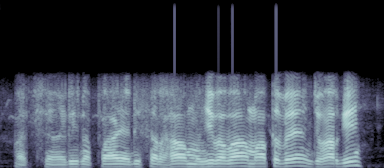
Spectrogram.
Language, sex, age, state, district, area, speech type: Santali, male, 30-45, West Bengal, Uttar Dinajpur, rural, conversation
